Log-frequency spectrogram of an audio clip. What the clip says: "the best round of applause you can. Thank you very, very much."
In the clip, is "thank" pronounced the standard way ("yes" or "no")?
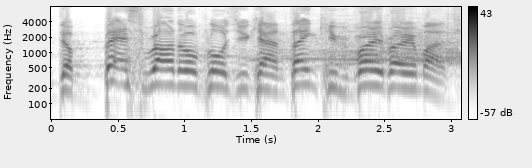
yes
